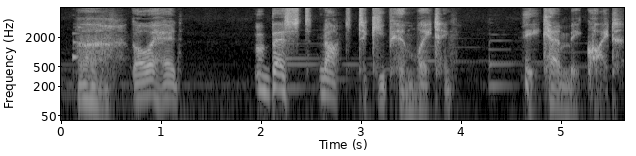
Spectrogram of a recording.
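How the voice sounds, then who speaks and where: Whispering in a put-on character voice, a man speaks at a fairly slow pace with long, frequent pauses over faint background music. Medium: video game. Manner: soft-spoken, resigned.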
